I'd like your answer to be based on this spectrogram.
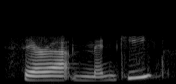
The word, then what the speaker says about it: Sarah Menke: Sarah Menke. Sarah with an H. And my last name is spelled M-E-N-K-E.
